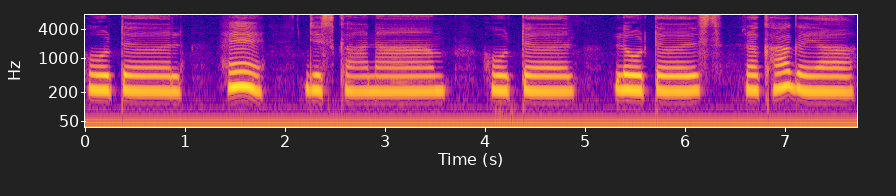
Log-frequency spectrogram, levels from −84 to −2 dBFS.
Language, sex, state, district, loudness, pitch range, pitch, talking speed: Hindi, female, Himachal Pradesh, Shimla, -15 LUFS, 215-225 Hz, 220 Hz, 60 wpm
